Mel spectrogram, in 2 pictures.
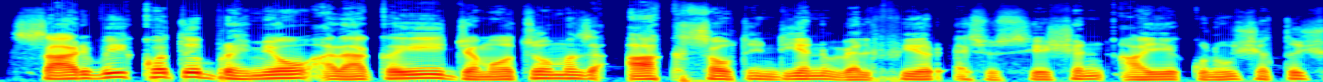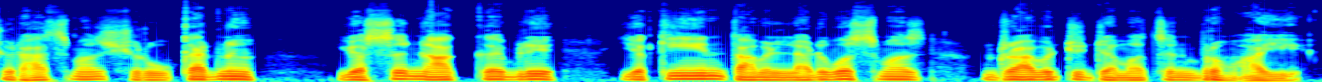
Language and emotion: Kashmiri, neutral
